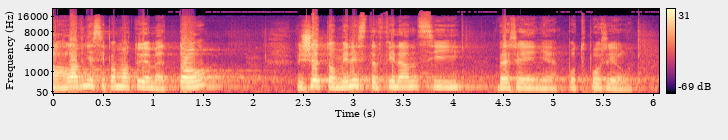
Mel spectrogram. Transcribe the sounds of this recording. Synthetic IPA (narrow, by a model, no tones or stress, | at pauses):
aɦlavɲɛsɪpamat̪ujɛmɛt̪o̞ | ʒɛt̪o̞mɪnɪst̪r̩fɪnant͡siːvɛr̝ɛjɲɛpot̪po̞r̝ɪl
